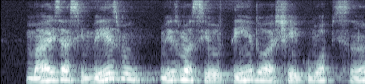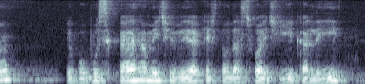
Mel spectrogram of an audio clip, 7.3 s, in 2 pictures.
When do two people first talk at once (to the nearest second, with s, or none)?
none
